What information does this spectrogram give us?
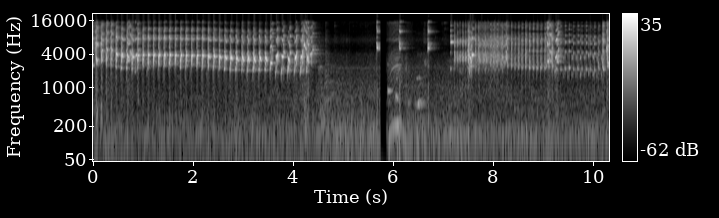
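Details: Lovebird giving a call intended to stimulate other lovebirds to sing: a long run of rapid, piercing chirps. A brief pause follows with a few scattered sounds, then the fast chattering starts again.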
